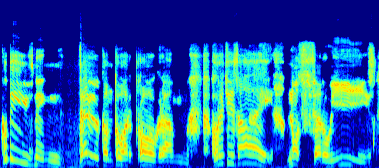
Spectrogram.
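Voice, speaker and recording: A man's put-on character voice, high-pitched and theatrical, at a very slow pace. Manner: theatrical, formal greeting.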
